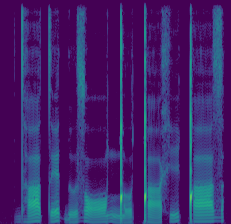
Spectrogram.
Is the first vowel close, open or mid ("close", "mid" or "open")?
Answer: open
